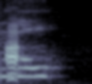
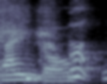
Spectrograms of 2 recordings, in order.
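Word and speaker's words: L'Engle: I think when I can't remember when, but some literature class or something, some teacher at some point in my life told me that if it's a, you know, if it's an apostrophe like that in a name, you just read it like, you say it like it's, the apostrophe's Lingle. Not there. Langle.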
